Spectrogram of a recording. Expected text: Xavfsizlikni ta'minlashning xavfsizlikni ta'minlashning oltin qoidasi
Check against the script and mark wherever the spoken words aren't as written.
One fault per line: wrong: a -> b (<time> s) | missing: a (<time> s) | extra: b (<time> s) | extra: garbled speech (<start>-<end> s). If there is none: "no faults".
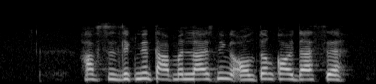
missing: xavfsizlikni ta'minlashning (2.3 s)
